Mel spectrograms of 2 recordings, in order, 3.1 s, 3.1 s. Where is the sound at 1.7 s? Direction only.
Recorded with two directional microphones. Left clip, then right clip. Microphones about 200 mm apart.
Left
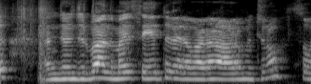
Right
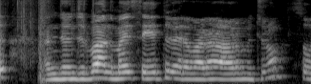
45° right (ahead or behind).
